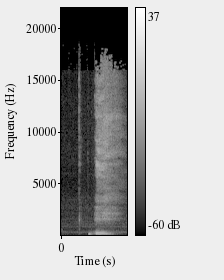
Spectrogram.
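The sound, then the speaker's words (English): A person takes a quick swallow of water, then lets out a short, breathy exhale. The sounds are brief and fairly quiet, with no talking. “Let me drink some water here.”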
